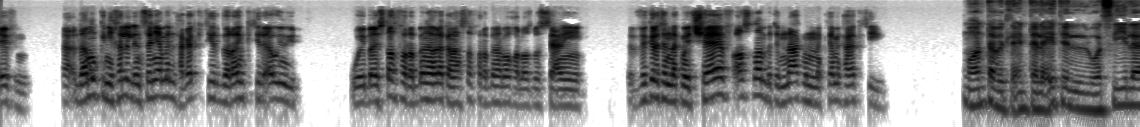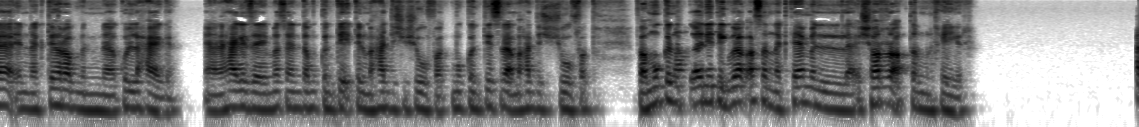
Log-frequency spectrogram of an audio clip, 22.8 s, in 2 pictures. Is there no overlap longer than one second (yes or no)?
yes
